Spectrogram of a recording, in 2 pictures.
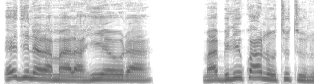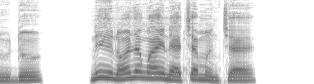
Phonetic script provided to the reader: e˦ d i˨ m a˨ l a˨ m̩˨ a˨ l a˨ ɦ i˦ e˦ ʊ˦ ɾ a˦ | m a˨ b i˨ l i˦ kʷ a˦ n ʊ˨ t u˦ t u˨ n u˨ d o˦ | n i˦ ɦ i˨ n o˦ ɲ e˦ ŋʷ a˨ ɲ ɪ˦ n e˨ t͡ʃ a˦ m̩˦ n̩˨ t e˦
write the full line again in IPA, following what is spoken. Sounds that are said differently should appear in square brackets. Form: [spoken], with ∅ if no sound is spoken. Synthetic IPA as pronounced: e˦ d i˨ [n] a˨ [ɾ] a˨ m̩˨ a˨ l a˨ ɦ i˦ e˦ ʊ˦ ɾ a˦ | m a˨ b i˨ l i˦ kʷ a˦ n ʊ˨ t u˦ t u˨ n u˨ d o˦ | n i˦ ɦ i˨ n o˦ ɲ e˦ ŋʷ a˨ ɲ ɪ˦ n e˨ t͡ʃ [e˦] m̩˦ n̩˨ [t͡ʃ] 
